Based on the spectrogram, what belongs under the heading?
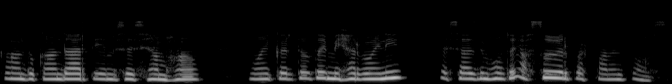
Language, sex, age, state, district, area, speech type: Kashmiri, female, 30-45, Jammu and Kashmir, Kulgam, rural, spontaneous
